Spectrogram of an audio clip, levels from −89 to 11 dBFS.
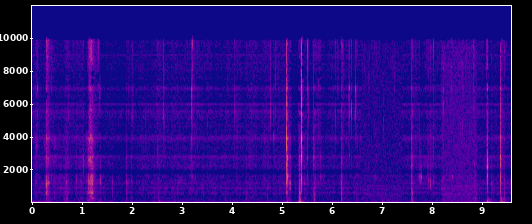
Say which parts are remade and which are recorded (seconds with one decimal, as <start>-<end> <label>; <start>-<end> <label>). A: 0.0-6.6 remade; 6.6-7.4 recorded; 7.4-8.2 remade; 8.2-8.9 recorded; 8.9-9.6 remade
